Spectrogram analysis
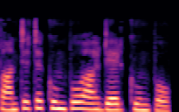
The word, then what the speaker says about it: Antetokounmpo: name is Nigerian so the t s in his name should be pronounced as d s this would make the pronunciation of antetokumpoa der kumpo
